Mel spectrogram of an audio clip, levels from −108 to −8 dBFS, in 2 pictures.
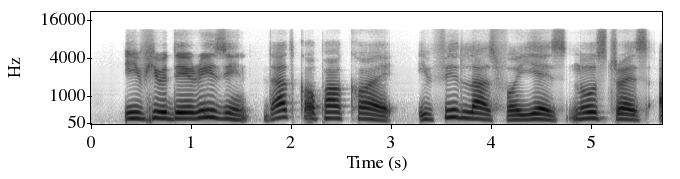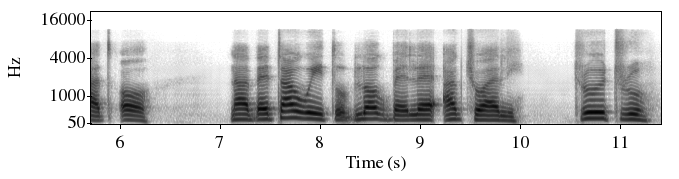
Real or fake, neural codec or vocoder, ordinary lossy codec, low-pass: fake; codec, 24 kHz, 0.9 kbps, DualCodec; none; none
